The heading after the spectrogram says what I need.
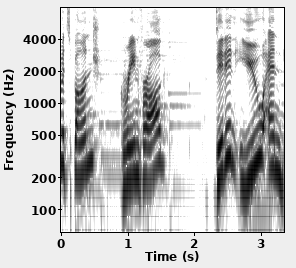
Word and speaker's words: Spung: Okay, it is S-P-U-N-G, by the way. Don't ask why it's spelled spung, but it's pronounced sponge, okay?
